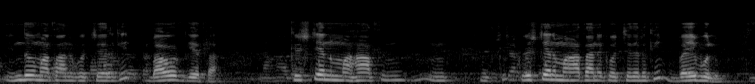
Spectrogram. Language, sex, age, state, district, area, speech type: Telugu, male, 60+, Andhra Pradesh, Bapatla, urban, spontaneous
